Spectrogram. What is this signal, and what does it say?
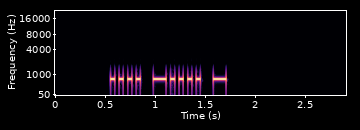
Morse code, heard as a keyed tone, about 28 wpm, 690 Hz. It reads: H6T
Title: Three Challenging Letter-Number Combinations 28wpm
